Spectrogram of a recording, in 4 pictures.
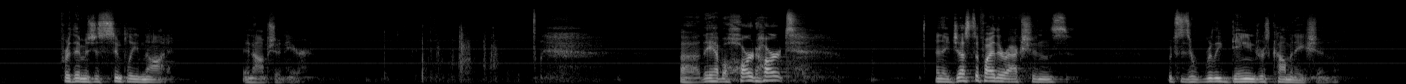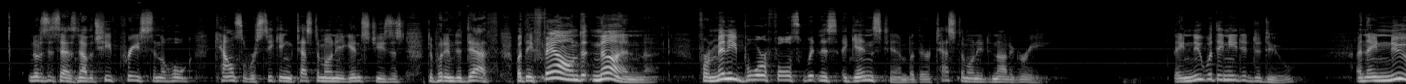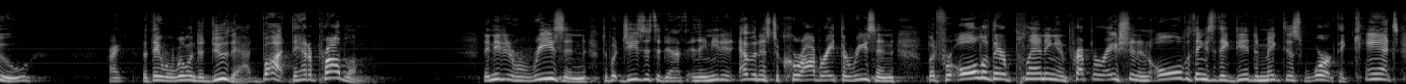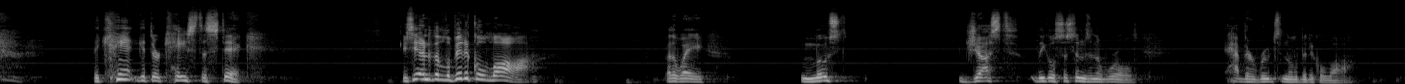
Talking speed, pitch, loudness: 165 wpm, 180 Hz, -26 LUFS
